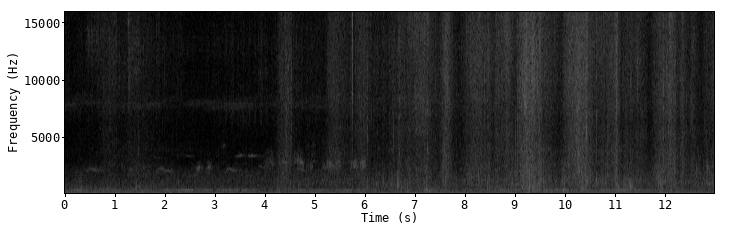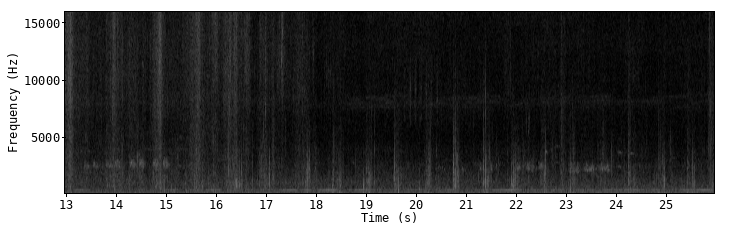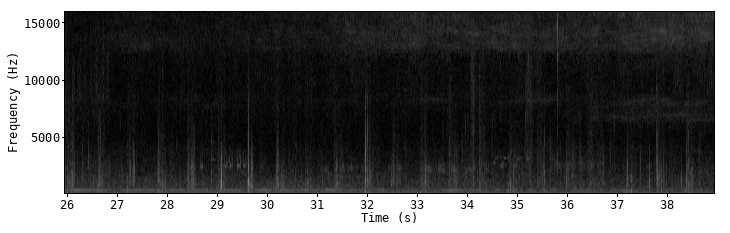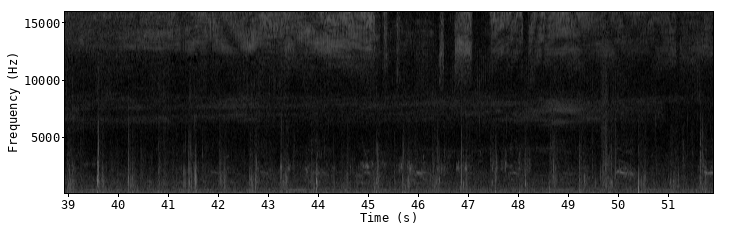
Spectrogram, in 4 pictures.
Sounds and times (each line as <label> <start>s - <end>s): walking 4.0s - 51.9s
